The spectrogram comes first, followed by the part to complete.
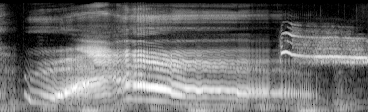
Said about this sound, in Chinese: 屋内鬼哭神嚎，阿猫哀鸣惨叫，阿猫被众鬼魂吓得目翻白眼，口吐白沫，当场昏厥。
